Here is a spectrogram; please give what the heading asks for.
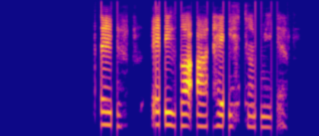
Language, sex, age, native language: Icelandic, female, 8, Icelandic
